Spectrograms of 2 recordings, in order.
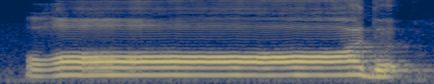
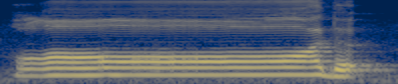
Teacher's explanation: صاد، اس کے برابر میں غاد، مد ہے غاد کے ساتھ، پھر اس کے برابر میں آپ دیکھیے گا دال لکھی ہوئی ہے، تو غاد کی جب ہم ادائیگی کریں گے تو کھینچ کر دال کی آواز بھی ساتھ نکالیں گے۔ غاد موٹا حرف ہے، موٹا پڑھیں گے۔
